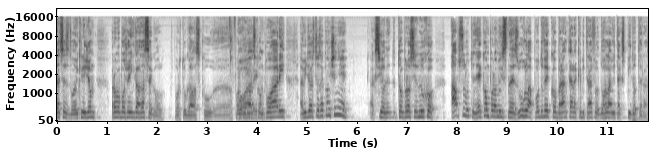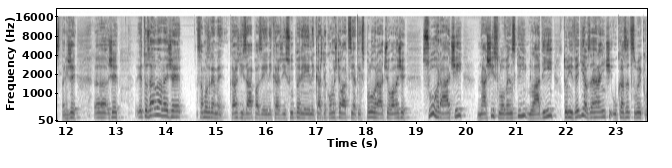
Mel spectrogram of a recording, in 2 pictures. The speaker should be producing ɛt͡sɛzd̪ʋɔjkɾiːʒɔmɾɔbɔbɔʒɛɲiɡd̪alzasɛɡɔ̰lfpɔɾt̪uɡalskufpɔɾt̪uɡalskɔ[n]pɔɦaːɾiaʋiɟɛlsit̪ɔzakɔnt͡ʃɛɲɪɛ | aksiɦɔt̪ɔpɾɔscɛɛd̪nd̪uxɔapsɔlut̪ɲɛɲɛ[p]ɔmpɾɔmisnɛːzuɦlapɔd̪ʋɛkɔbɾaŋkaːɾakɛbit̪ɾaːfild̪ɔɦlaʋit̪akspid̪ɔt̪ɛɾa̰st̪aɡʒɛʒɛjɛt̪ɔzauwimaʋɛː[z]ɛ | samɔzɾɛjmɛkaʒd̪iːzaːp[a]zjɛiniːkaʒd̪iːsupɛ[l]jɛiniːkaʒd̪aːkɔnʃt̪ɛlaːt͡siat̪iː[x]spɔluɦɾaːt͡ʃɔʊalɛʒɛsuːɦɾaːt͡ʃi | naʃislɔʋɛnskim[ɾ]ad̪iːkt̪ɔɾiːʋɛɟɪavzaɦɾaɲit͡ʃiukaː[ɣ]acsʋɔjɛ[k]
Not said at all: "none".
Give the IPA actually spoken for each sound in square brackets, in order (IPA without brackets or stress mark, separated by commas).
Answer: m, k, ʒ, a, ɾ, x, l, z, k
